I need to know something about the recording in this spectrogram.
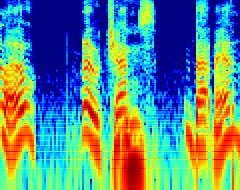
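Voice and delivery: very high, slow, terrible fake British accent. Imagining Batman jumping out of the darkness: bad put-on British accent. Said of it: "I do terrible British accents".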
